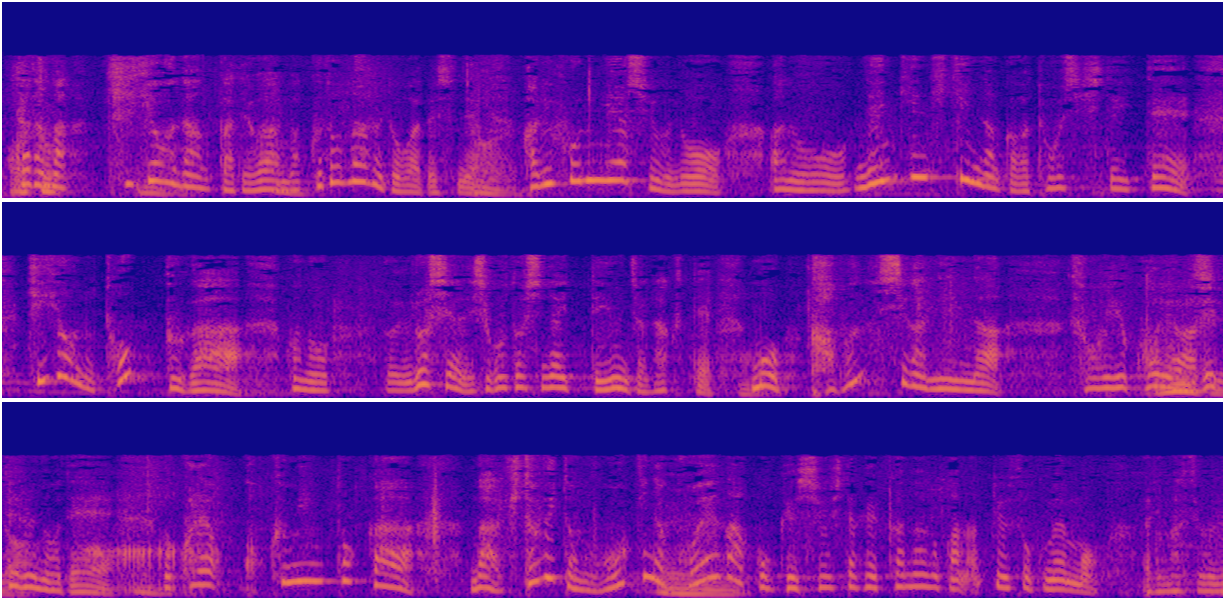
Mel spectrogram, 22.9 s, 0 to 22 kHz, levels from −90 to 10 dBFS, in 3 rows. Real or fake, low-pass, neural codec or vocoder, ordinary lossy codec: real; 7.2 kHz; none; MP3, 32 kbps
